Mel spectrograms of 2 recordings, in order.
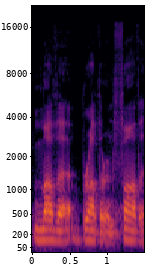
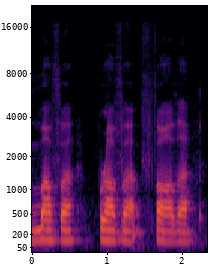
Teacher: Londoners speaking cockney that's a working-class London accent can't pronounce the th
